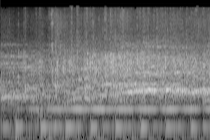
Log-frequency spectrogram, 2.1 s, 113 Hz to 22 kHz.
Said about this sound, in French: C'est la première fois qu'Elisabeth Borne dégaine le 49-3 les députés de l'opposition quittent l'hémicycle, tandis que ceux de la majorité se lèvent pour applaudir.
